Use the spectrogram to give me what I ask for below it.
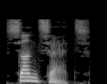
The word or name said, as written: sunsets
